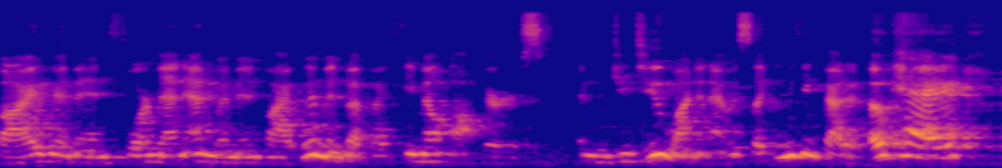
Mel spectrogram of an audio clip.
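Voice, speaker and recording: A woman's voice: lowish voice, very animated, brisk. A woman in her forties, an enthusiastic interview guest, telling stories casually with a playfully dramatic flair. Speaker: guest author. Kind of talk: casual animated storytelling in a live interview. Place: large ornate hotel room, indoors. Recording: echoey room with faint background noise.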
